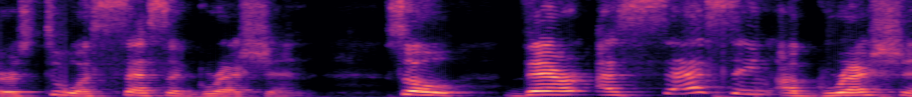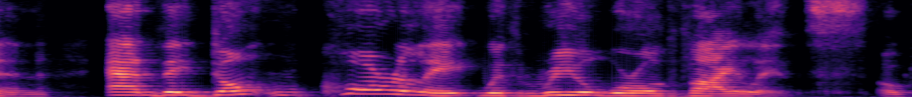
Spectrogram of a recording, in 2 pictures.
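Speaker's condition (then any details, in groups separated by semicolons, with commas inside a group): No condition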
